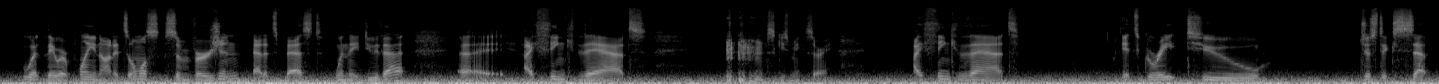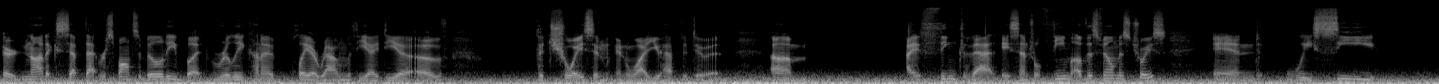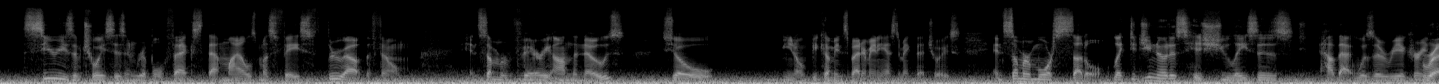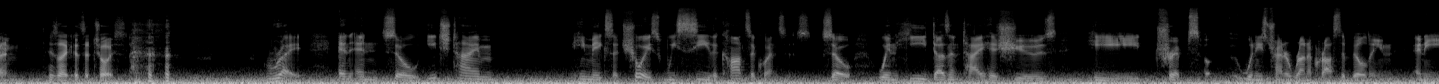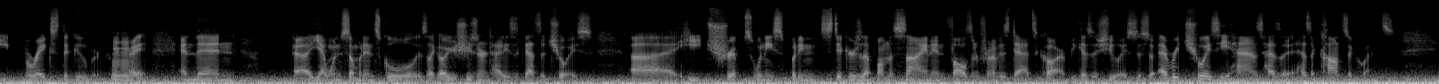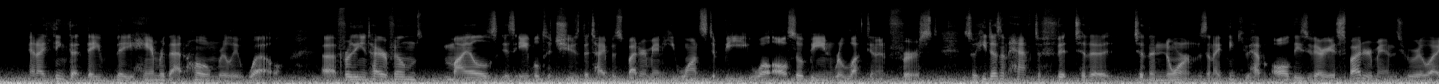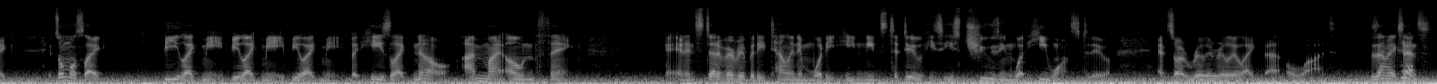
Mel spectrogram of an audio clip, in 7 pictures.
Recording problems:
low rumble; noticeable; throughout; 10 dB below the speech

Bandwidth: 14.5 kHz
